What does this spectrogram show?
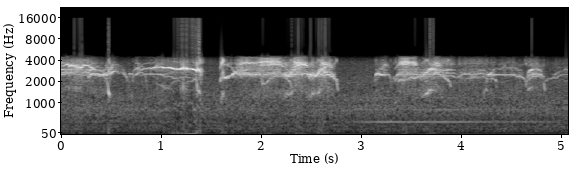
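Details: Young falcons beg as the female feeds them, a few hours after being ringed. Harsh, high, wavering screeches run in long overlapping bouts, broken by short pauses. A faint steady hum is heard in the second half.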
